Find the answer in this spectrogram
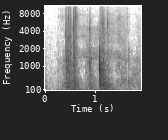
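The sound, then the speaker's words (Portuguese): A studio door suddenly opens with a brief scraping slide, then a sharp latch-like knock mid-clip followed by a softer rustle, fairly quiet overall, with no one talking. “Tava sozinho no estúdio, quando eu vi a porta abre do nada, assim, eu...”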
